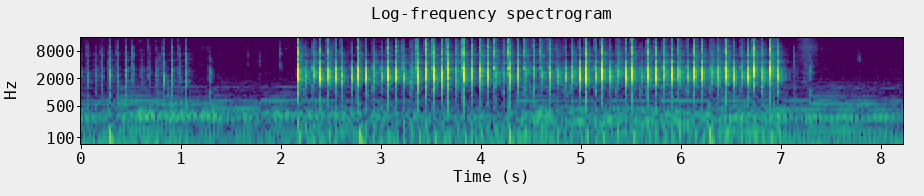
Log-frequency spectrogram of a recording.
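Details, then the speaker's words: Sunsetter 65% keyboard with POM plate, Gateron Black Ink switches, GMK Dots: rapid clacky typing about three strokes a second, spacebar noticeably louder and rattly, left spacebar under-lubed. "spacebar is a lot louder than the rest of the keys. It's interesting."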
